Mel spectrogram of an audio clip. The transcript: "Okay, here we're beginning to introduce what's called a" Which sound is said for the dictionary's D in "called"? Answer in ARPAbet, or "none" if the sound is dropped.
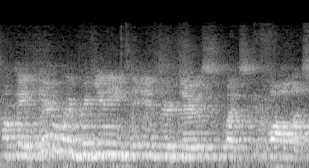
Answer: none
